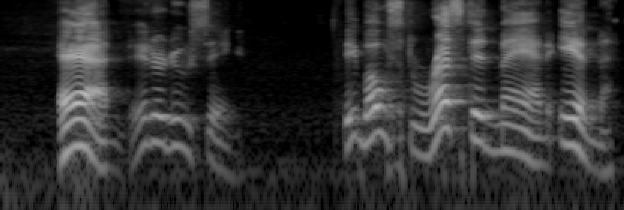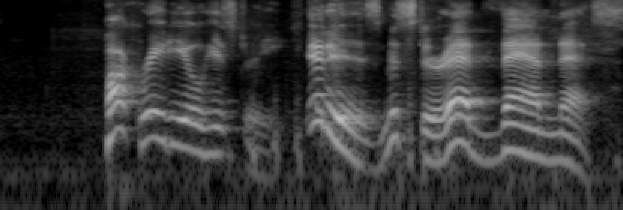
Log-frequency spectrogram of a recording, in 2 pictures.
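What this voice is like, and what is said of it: Wrestling announcer voice. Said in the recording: “the wrestler announcer voice”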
